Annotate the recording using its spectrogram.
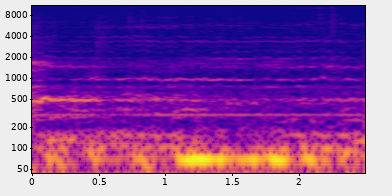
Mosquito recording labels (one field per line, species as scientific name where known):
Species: Anopheles arabiensis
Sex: female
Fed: unfed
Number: one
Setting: cup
